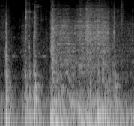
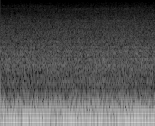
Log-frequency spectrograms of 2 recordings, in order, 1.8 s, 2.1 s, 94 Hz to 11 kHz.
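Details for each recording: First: Vehicle that sat over six months through winter, throttle pumped ten times: irregular cranking without catching. Owner suspects more gas is needed. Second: Ford Maverick with its 250 cubic inch six, original factory air conditioning, idling while warming up after standing in the yard: deep even rumble with a steady beat, no knocks, misses or ticks. Running good.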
